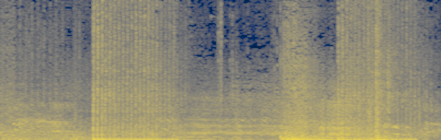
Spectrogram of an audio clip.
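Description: Gunfire in the video game Battlefield Hardline: dense, rapid automatic shots rattle continuously and loudly, with a heavier burst partway through and a busy, noisy game backdrop.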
